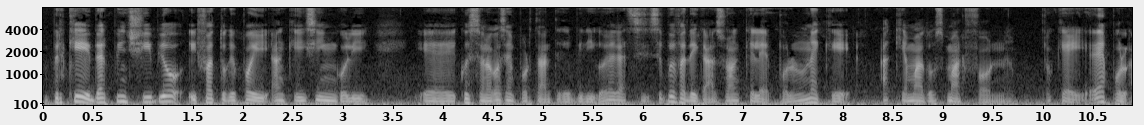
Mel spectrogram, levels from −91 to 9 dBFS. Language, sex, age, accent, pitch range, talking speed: Italian, male, 30-49, native, 85-100 Hz, 185 wpm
